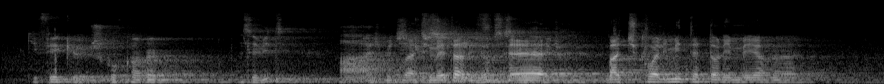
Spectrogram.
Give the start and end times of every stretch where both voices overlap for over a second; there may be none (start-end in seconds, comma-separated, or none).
3.9-5.5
